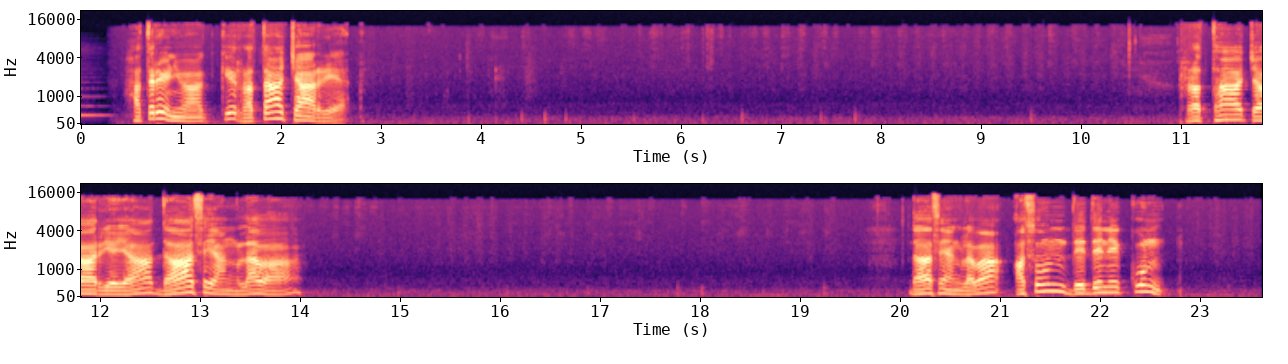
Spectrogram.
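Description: An elderly man speaks slowly and calmly, close by, in short phrases.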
